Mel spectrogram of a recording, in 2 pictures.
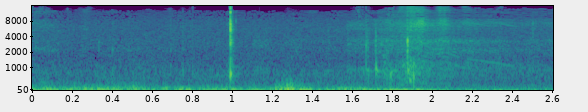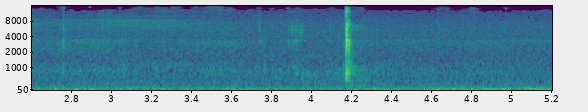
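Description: A fishing reel clicks.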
